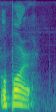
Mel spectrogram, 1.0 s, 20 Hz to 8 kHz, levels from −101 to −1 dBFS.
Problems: constant background noise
